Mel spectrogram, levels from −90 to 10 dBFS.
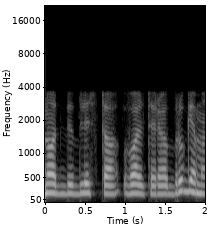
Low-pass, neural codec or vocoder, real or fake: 3.6 kHz; none; real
